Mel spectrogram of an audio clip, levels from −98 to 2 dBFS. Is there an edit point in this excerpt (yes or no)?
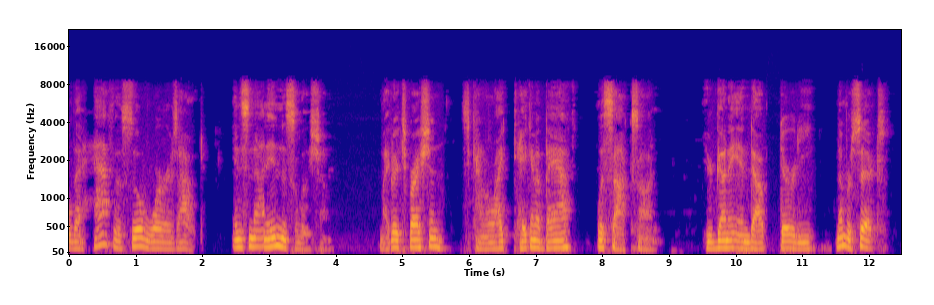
yes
